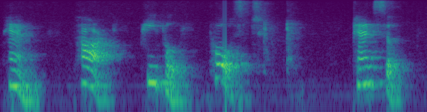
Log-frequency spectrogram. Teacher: P followed by a vowel sound that is plosive sound, such as stop in your mouth and release with an explosion.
